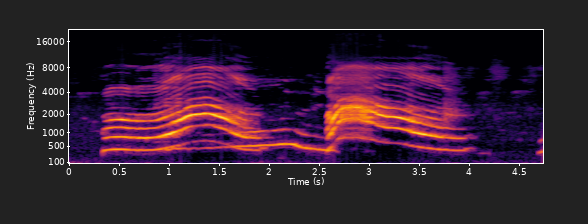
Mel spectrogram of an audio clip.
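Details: Two domestic cats fighting, one giving two long drawn yowls with rich harmonics, each rising then sliding down over about two seconds, the second starting sharper and tapering into a falling moan.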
